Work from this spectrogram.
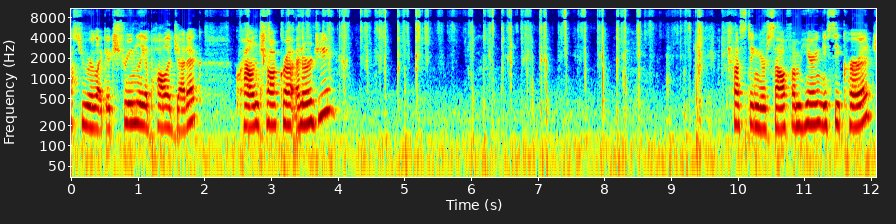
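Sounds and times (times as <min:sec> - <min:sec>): cards being shuffled: 0:02.5 - 0:10.5.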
